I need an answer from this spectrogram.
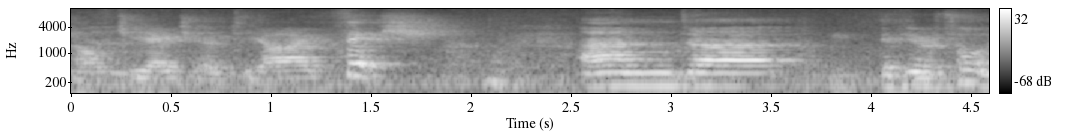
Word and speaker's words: ghoti: So Bernard Shaw said, there's the pronunciation of GHOTI, fish.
